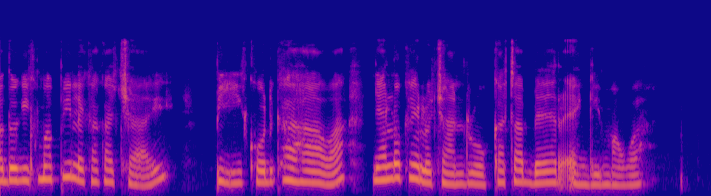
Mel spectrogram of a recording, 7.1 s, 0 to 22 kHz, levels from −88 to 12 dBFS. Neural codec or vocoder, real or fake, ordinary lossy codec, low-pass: vocoder, 22.05 kHz, 80 mel bands, HiFi-GAN; fake; none; none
